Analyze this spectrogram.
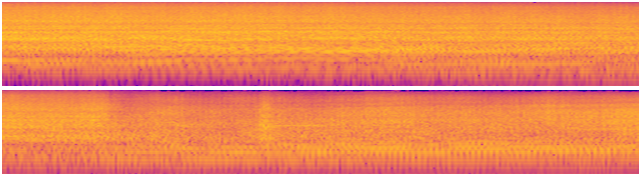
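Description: Mud truck engines running hard as a school bus mud truck and a pickup drag-race down a dirt track. The engine pitch dips about four seconds in and then climbs again. The sound turns duller and a little quieter from about halfway as the trucks pull away, with one short sharp tick near the end.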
